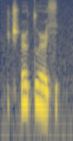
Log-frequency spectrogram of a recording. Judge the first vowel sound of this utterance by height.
mid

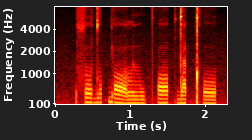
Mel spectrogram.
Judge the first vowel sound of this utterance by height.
mid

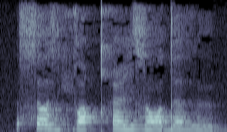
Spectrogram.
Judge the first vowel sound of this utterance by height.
mid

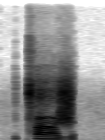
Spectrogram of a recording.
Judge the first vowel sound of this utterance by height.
low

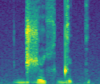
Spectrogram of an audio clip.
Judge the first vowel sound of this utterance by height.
mid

